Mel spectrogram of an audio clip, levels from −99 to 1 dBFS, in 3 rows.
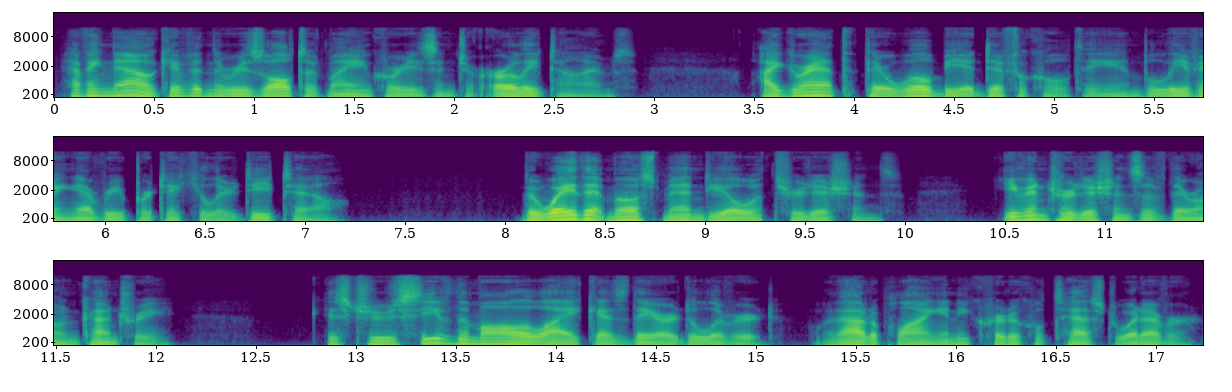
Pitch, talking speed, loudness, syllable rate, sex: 100 Hz, 190 wpm, -22 LUFS, 6.6 syllables/s, male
